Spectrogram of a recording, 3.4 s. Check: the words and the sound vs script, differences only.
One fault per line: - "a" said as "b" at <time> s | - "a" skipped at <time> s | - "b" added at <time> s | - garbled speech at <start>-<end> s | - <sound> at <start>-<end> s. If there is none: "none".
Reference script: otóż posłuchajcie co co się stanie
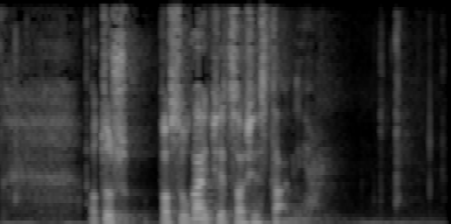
- "co" skipped at 1.9 s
